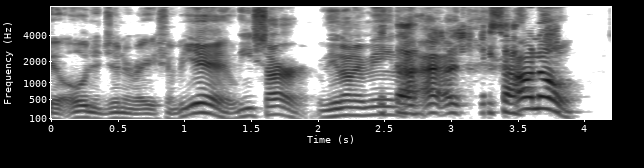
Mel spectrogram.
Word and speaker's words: Lisa: Cuz my mother's from the Bronx and um for some reason when she says my name, there's like an R when well when she used to say my name, there's like an R at the end like Lisa. Liser. Yeah. Lisa. Lisar. That might be the It might be the older generation that still have that because I think my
